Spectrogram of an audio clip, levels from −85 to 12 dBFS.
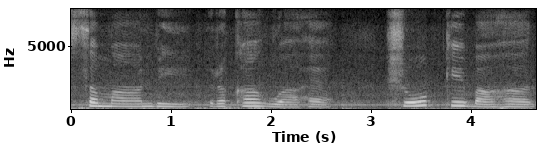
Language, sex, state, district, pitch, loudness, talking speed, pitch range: Hindi, female, Punjab, Fazilka, 225 Hz, -15 LUFS, 105 wpm, 205-270 Hz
